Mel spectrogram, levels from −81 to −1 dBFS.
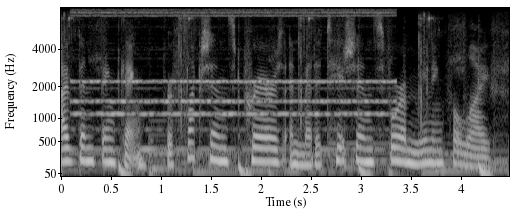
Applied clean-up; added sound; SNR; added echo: none; Organ; 5 dB; none.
